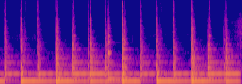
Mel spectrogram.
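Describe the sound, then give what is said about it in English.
Two people play drums in a dry recording with no acoustics. Many fast, sharp hits fall in a steady repeating rhythm, with a low, tuned drum tone under the strokes and stronger accents recurring at regular intervals. “Here's the sound of someone making some drum sounds, okay? So this is just some normal, dry, no acoustics.”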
